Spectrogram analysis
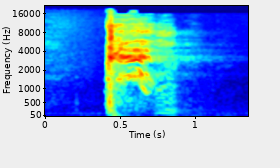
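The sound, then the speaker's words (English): A single cough brought on by a tickle in the throat, blamed on pollen: one short, loud, rough burst that fades quickly, heard alone with no talk around it. “I got a tickle in my throat, I guess it's the pollen.”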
